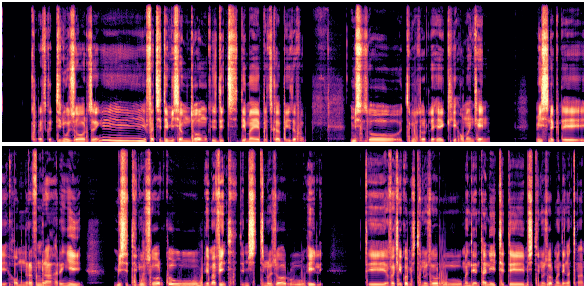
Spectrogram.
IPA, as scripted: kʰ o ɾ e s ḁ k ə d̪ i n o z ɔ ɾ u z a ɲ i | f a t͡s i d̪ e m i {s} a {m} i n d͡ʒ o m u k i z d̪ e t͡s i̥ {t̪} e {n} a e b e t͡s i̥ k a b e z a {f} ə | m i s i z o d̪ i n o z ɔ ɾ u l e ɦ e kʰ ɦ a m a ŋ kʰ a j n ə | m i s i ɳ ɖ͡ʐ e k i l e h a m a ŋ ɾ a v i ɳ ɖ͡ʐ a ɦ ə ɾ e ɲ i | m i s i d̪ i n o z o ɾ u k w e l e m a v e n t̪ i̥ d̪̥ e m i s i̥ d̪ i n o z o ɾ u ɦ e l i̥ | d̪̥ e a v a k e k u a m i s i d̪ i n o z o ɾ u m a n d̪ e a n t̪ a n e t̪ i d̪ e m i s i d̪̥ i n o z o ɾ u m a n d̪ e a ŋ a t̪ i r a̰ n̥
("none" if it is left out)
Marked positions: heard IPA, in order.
s, m, d̪, m, f

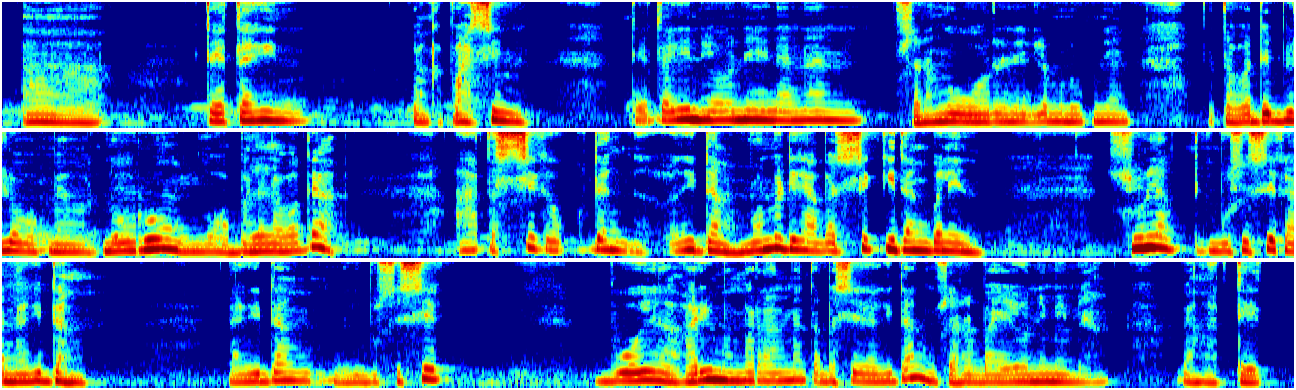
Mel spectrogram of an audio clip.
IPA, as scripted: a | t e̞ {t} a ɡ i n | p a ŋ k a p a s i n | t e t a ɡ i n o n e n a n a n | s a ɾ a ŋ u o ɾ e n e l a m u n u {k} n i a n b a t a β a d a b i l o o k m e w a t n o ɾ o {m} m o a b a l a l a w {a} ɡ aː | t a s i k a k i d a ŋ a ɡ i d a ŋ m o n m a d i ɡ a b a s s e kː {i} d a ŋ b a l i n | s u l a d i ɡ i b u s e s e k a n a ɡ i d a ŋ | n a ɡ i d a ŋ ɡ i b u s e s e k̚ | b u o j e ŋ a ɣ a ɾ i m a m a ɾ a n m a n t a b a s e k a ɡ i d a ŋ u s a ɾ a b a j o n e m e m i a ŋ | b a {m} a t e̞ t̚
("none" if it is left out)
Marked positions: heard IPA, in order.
t, k, ŋ, a, i, ŋ

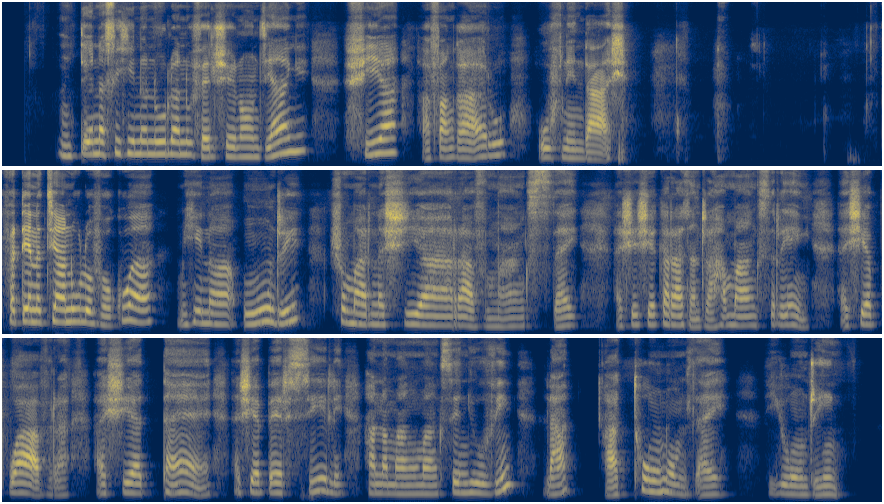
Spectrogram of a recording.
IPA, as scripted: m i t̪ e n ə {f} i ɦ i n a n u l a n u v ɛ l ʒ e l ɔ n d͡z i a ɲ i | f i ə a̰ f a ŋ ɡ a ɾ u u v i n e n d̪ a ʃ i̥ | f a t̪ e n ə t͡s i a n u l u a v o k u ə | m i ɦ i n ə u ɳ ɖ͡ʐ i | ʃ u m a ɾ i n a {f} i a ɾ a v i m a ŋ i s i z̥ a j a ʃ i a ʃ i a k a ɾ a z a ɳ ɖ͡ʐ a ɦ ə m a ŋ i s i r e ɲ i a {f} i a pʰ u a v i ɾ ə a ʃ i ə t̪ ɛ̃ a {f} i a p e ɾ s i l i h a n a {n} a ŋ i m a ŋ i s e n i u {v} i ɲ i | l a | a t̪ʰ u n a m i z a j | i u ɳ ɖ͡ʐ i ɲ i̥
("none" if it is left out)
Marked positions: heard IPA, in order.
f, ʃ, ʃ, ʃ, m, v

